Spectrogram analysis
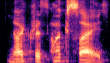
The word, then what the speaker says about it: nitrous oxide: Nitrous oxide. The stress, the prime minister on oxide. Nitrous oxide, not nitrous oxide, not that, right? Nitrous oxide, it's like that.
